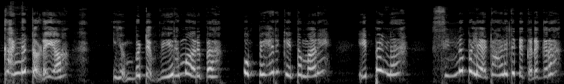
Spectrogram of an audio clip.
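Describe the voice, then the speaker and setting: High tearful woman voicing a cartoon. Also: expressive, brisk, fairly bright tone. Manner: tearful, pleading, rural dialect. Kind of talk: melodramatic cartoon voice acting.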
